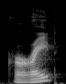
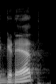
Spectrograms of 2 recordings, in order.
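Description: First: GREAT as one syllable, "greyt"; model pronunciation. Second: GREAT read as spelt, "gre-at"; wrong pronunciation. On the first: Teacher giving learners the model, correct pronunciation. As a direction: say GREAT "greyt", end lifted. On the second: Teacher showing learners the mistake, wrong pronunciation. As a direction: say GREAT in two vowels, "greh-aht". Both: Shown as a demonstration. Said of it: "nada de great".

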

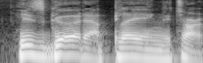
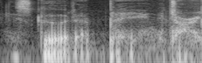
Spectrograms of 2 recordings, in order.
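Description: First: Said in the usual way. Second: Whispered model sentence. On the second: Shown as a demonstration. Teacher whispers the sentence for students to repeat. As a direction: breathe the line with no voice. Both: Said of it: "¿Conmigo?".

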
